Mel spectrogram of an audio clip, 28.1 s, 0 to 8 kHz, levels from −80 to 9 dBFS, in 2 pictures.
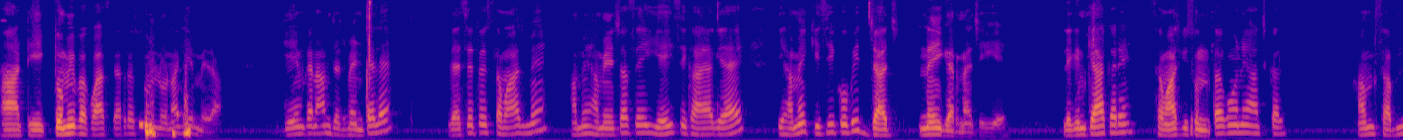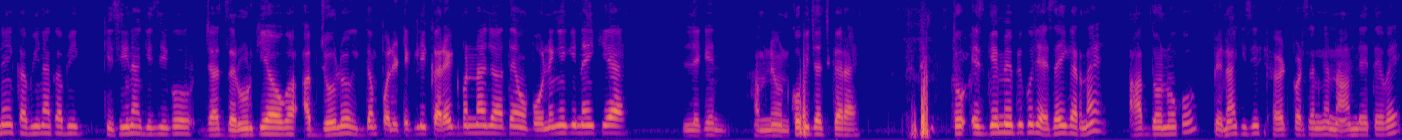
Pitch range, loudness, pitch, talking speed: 130-180 Hz, -28 LUFS, 150 Hz, 225 wpm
